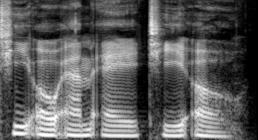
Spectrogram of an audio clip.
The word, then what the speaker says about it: tomato: The next word is spelled T-O-M-A-T-O. And in British English, it would be tomato with an R sound and quite a strong T at the end, tomato.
